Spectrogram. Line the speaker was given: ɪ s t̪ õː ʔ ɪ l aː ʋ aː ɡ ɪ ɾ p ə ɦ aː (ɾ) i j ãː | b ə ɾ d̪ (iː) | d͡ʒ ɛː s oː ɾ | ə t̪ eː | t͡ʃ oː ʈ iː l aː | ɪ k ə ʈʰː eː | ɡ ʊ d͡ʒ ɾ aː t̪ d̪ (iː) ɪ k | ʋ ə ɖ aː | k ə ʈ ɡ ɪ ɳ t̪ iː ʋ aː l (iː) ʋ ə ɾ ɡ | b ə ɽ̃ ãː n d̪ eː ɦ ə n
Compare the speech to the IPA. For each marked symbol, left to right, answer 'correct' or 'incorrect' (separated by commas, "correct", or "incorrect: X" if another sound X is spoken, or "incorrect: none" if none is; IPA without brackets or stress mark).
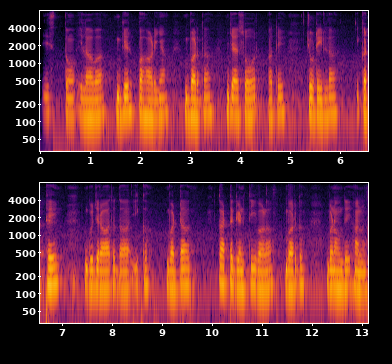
incorrect: ɽ, incorrect: aː, incorrect: aː, incorrect: aː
